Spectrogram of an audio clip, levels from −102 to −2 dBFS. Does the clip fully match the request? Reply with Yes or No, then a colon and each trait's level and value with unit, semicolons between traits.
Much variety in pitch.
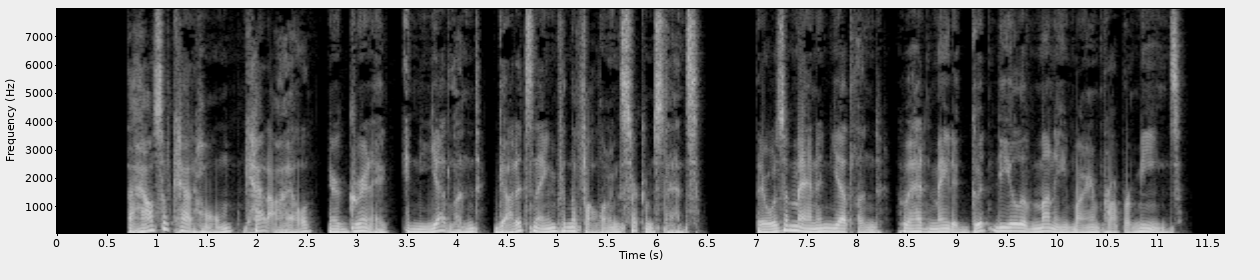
Yes: wide, 5.7 semitones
